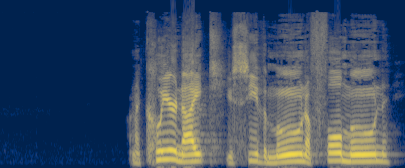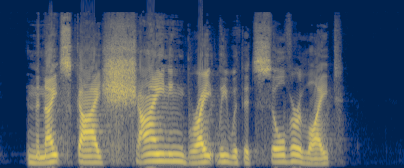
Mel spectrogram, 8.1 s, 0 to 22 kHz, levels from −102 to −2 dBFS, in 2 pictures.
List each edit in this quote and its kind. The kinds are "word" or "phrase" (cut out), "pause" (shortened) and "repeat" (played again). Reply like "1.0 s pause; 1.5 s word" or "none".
none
